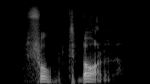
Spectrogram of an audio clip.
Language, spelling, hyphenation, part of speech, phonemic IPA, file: Swedish, fotboll, fot‧boll, noun, /²fuːtˌbɔl/, Sv-fotboll.flac
- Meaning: 1. soccer (US), football (UK); a team sport 2. football; the ball used in any game called football/soccer; if not clarified, usually the ball in association football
